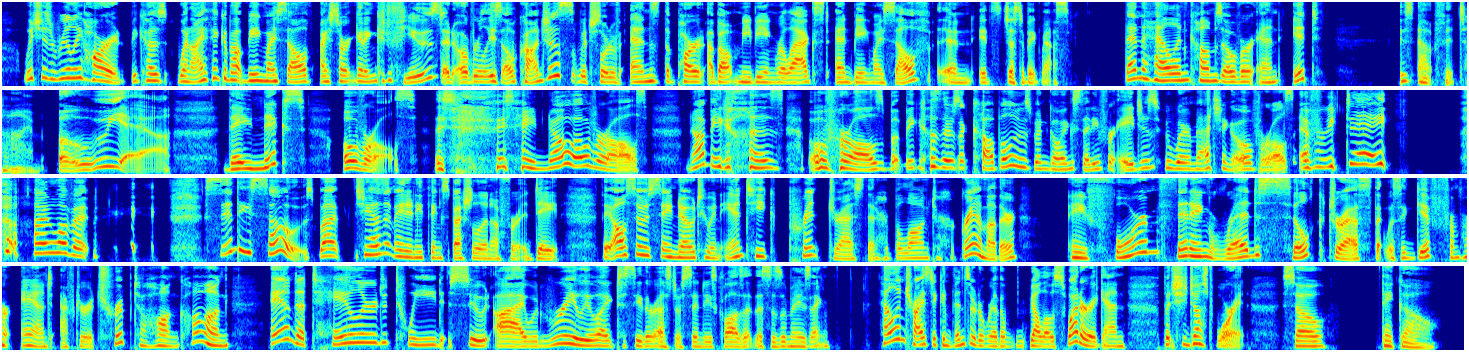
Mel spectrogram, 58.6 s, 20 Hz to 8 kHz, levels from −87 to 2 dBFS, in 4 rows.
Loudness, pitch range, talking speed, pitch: -19 LUFS, 175-260 Hz, 170 wpm, 210 Hz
